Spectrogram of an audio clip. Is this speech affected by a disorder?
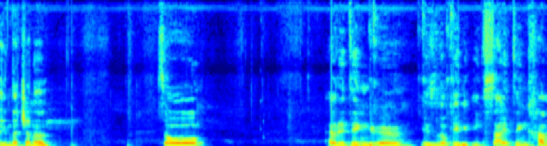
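No.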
